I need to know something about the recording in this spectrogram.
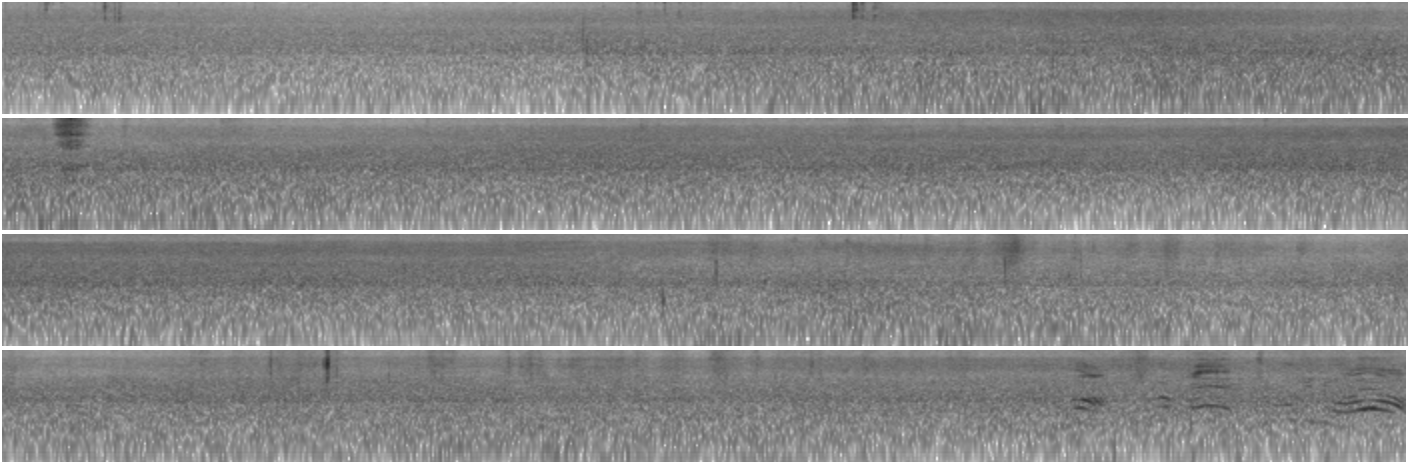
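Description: Wind blows hard and rumbles across the microphone outdoors.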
